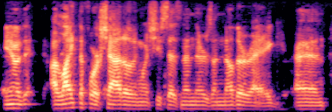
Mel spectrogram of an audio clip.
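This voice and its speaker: A podcast host in a film discussion talks casually and ramblingly in a low, level voice at a fairly quick clip. He keeps tacking on filler phrases, repeating "you know" and "sort of thing."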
